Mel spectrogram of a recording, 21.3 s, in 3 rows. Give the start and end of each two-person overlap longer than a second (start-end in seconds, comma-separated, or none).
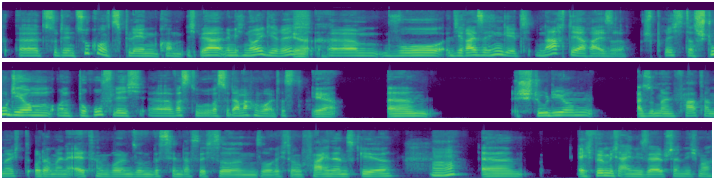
none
